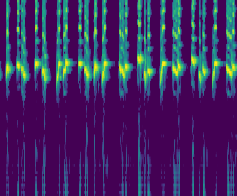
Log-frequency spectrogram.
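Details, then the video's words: Vigorous 'ropel' singing of a sooty-headed bulbul, intended to provoke other birds to answer: paired rich whistles, each sliding up or down, repeated about twice a second without a break. "SUARA trucukan gacor ROPEL PANJANG"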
